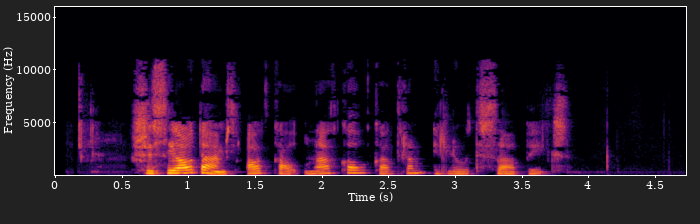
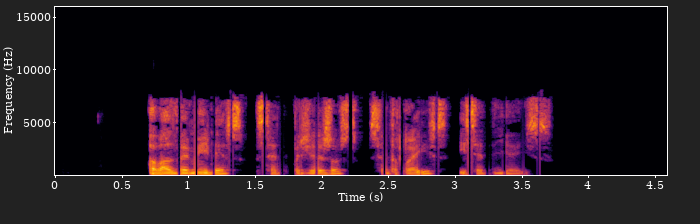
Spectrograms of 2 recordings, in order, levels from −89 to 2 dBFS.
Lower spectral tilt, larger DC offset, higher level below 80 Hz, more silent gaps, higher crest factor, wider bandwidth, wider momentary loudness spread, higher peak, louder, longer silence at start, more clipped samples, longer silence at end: first, -4.5 dB/octave vs -3 dB/octave; neither; second, -76 dBFS vs -52 dBFS; second, none vs 1.44-1.50 s, 2.31-2.35 s, 2.97-3.03 s; about the same, 22 dB vs 22 dB; first, 11.5 kHz vs 8 kHz; first, 19 LU vs 8 LU; about the same, -2 dBFS vs 0 dBFS; about the same, -23 LUFS vs -21 LUFS; second, 0.15 s vs 0.7 s; neither; about the same, 0.9 s vs 0.9 s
